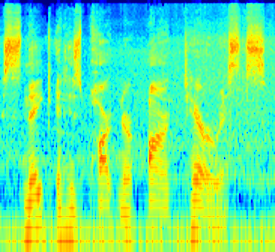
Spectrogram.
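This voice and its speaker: A man's voice: fairly high pitch, lively intonation, a little slow, background noise. A man playing an earnest, idealistic young soldier in a video game, speaking with searching hesitation. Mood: serious, questioning. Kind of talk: video game voice acting, radio conversation.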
